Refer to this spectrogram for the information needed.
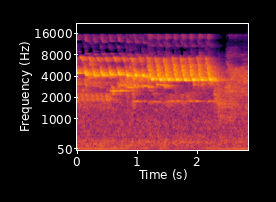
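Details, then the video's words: Canary singing at home, giving a fast high trill of evenly repeated notes that stops abruptly after about two seconds. "canary singing at home"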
